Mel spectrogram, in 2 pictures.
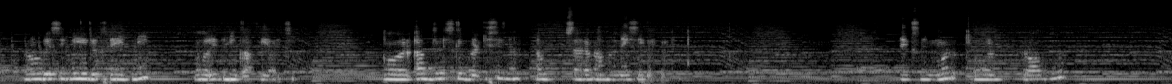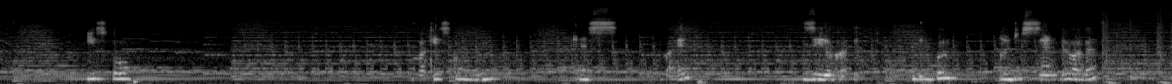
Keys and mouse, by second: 3.3 Tab, 3.7 Tab, 5.3-5.9 ctrl+KP_8, 6.3 KP_6, 6.5 KP_6, 6.7 KP_6, 7.6 Tab, 7.9 Tab, 8.5 alt+z, 9.6 1, 12.0 click, 15.0 shift+click, 16.7 s, 23.3 click.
